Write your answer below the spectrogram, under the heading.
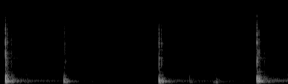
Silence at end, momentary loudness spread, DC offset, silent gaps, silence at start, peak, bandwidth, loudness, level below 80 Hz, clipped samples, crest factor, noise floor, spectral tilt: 0.05 s; 24 LU; under 0.1%; none; 0.05 s; -16 dBFS; 15.5 kHz; -44 LUFS; -68 dBFS; under 0.1%; 28 dB; -76 dBFS; -5.5 dB/octave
